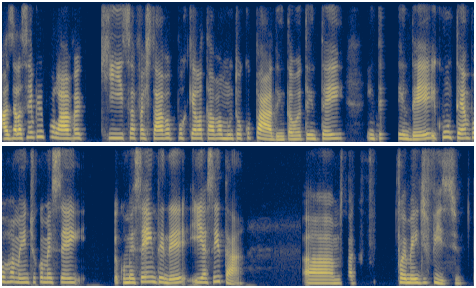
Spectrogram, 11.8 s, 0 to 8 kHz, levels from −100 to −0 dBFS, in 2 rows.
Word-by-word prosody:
Mas 220 +1 +4
ela 245 +1 +5
sempre 290 +4 -2
falava 250 -4 +4 0.2
que 255 -1 -2
se 255 - -3
afastava, 245 0 +1
porque 250 0 -7
ela 240 - +3
estava 235 -1 0
muito 230 +1 -3
ocupada, 235 -8 +3
então 195 +3 -2
eu 200 - -3
tentei 225 +3 -1 0.3
entender 225 -2 0
e - - -2
com 305 - -4
o - - -4
tempo 255 0 +1
realmente 245 -2 -2
eu 245 - -10
comecei 240 -2 0 0.4
eu - - -6
comecei 225 +3 +2
a - - +8
entender 240 -3 +1
e 240 - 0
aceitar. 275 +5 -1 0.7
Ah, 195 -1 +3 0.2
só 200 - -4
que 265 - -25 0.3
foi 235 -2 +3
meio 215 0 +3
difícil. 190 -5 -5
235 Hz, 180 wpm, -23 LUFS, 220-250 Hz, 0.7 s, a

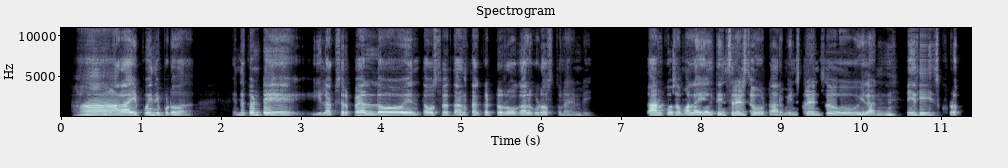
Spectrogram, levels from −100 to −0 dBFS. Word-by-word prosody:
ఆ! 190 +6 -5 0.4
అలా 160 +2 +5
అయిపోయిందిప్పుడు. 210 - -1 0.8
ఎందుకంటే 240 +2 +2 0.6
ఈ - - -10
100000 135 - -5
రూపాయల్లో. 180 0 +2 0.3
ఎంత 160 0 -10
వస్తుందో. 165 +2 -3
దానికి 155 0 -3
తగ్గట్టు 165 +3 -4
రోగాలు 140 +2 -1
గూడా 150 -1 -2
వస్తున్నాయండి. 105 -2 -18 0.7
దానికోసం 150 -1 +4
మళ్ళా 140 0 +3
హెల్త్ 135 +5 0
ఇన్స్యూరెన్స్, 190 +2 -1 0.3
టర్మ్ 110 +5 -4
ఇన్సూరెన్స్ 195 +3 -4 0.4
ఇలాన్నీ 175 - -4
తీసుకోడం. 205 - -7
165 Hz, 115 wpm, -22 LUFS, 145-190 Hz, 0.8 s, అలా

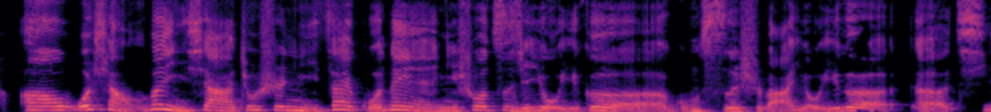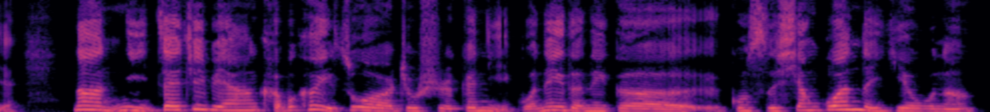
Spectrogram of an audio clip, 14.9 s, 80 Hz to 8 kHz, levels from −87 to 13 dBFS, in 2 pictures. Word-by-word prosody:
啊， 255 0 +2
我 260 +2 +5
想 295 -1 -1
问 315 0 +5
一 235 -4 +3
下， 230 -3 +2
就 260 +5 -1
是 255 0 -2
你 230 -3 +1
在 285 -2 +1
国 205 -6 -1
内， 235 -6 +1
你 210 0 -1
说 255 +5 0
自 245 -2 -4
己 200 +1 0
有 220 - +2
一 185 +2 -4
个 205 -7 +1
公 195 +1 -3
司 195 0 0
是 200 0 -6
吧？ 180 - -1
有 - - -3
一 - - -1
个， 225 +2 +2 0.5
呃， 170 -2 -2
企 170 - -5
业， - - -10 0.4
那 275 0 +5
你 230 -3 -1
在 265 +3 +4
这 295 +3 +1
边 240 -3 0
可 - - -3
不 240 - -3
可 285 +4 -1
以 225 -9 +1
做 215 -2 0
就 195 +2 -2
是 190 -2 -6
跟 205 +4 -1
你 200 - -4
国 165 +1 -7
内 240 +6 0
的 210 -6 0
那 190 0 -1
个 175 -5 0 0.3
公 205 0 -4
司 200 -1 -2
相 235 +5 -1
关 280 +2 +5
的 250 -6 +3
业 195 0 -2
务 180 -1 -5
呢？ 165 +1 -4
220 Hz, 225 characters per minute, -25 LUFS, 195-255 Hz, 0.5 s, 我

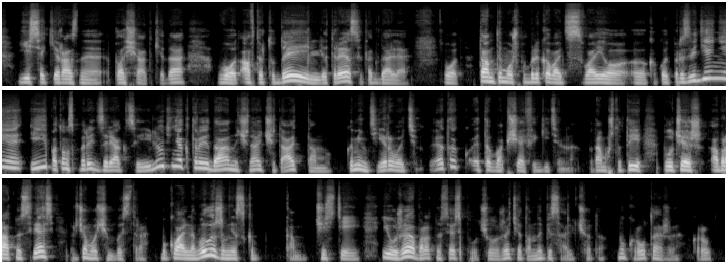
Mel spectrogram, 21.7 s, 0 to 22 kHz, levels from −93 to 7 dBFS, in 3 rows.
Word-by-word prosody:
есть 150 0 +1
всякие 140 0 0
разные 120 -3 -1
площадки, 130 -2 -4
да, 140 +1 -1 0.3
вот 130 -3 +3
Author.Today, 140 +8 +5
"Литрес" 125 +5 +3
и - - -24
так 125 0 -9
далее. 115 -5 -4 0.3
Вот. 125 -2 -3 0.2
Там 180 -3 +8
ты 165 - 0
можешь 150 -2 0
публиковать 145 -2 +1
свое, 135 -3 +2
э, 120 -2 -5
какое-то 130 -2 -6
произведение 235 - 0
и 235 +7 +1
потом 205 -6 -1
смотреть 175 -2 -3
за 145 - 0
реакцией. 140 -1 -2
Люди 300 +3 -1
некоторые, 230 -7 +1
да, 165 +2 +4
начинают 160 0 -4
читать 160 0 -2
там, 105 -2 -12
комментировать. 150 -3 -1
Это 205 - -4
это 155 -2 -5
вообще 130 -1 -2
офигительно, 125 - -15
потому 135 +1 -3
что 145 - -9
ты 160 0 +3 0.2
получаешь 150 -1 +3
обратную 145 0 +4
связь, 195 +7 +2
причём 140 +4 -3
очень 120 -4 -4
быстро, 120 0 -9
буквально 135 -1 +4
выложил 205 - +5
несколько 130 -1 -4 0.2
там 120 - -16
частей- 130 -5 -6 0.2
и 170 - 0
уже 165 +8 +5
обратную 155 -7 +1
связь 150 +2 -5
получил, 120 - -12
уже 145 +7 -5
те 145 -3 -9
написали 125 - -8
чё-то, 125 - -14
ну 165 - -6
круто 140 -3 -7
же, 115 0 -19
кру 120 +2 -12
140 Hz, 175 wpm, -22 LUFS, 125-165 Hz, 0.3 s, Там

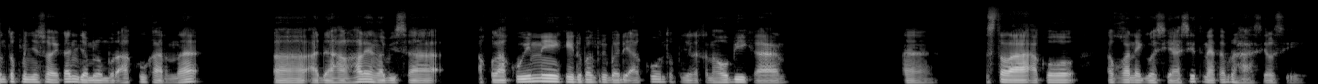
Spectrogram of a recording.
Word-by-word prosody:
untuk 125 +3 -3
menyesuaikan 115 +2 +2
jam 100 -2 +3
lembur 95 0 -1
aku 110 +4 -4
karena, 95 +9 0 0.8
eee, 95 0 +1
ada 95 0 -1
hal-hal 95 +6 +2
yang - - +1
nggak 95 0 0
bisa 90 -1 -1 0.4
aku - - -10
lakuin 125 +8 +4
nih 140 -1 +8
kehidupan 110 -2 +2
pribadi 105 -1 -1
aku 120 +5 -4
untuk 120 -2 -15
menyalurkan 95 +1 -7
hobi 105 +2 +2
kan. 85 +1 -1 1.2
Nah, 85 -2 -6 0.5
setelah 100 -1 +5
aku 100 0 +1 0.3
lakukan 105 +1 -1
negosiasi 95 +2 -3
ternyata 105 -6 -3
berhasil 90 -5 -6
sih. 85 -1 -16
100 Hz, 135 wpm, -23 LUFS, 95-110 Hz, 1.2 s, nih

